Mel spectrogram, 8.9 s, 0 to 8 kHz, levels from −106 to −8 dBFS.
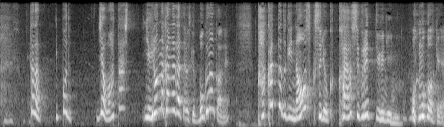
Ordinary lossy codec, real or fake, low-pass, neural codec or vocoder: none; real; 7.2 kHz; none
